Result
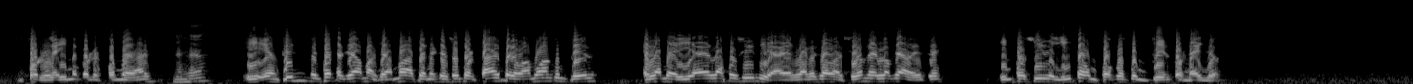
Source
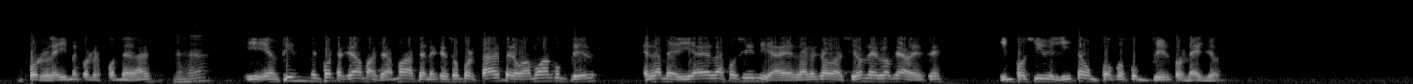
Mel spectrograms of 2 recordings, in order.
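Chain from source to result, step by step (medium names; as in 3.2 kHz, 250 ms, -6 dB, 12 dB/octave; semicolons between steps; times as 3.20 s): reverb removal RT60 0.9 s; 9.01–10.13 s: three-band isolator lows -20 dB, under 210 Hz, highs -13 dB, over 2 kHz; transformer saturation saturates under 1.3 kHz; trim +5.5 dB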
